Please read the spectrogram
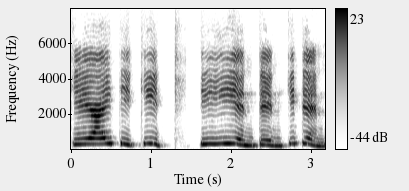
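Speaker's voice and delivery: "কে আই টি" stretched into "কিট", pause, "টি ই এন" into "টেন"; syllable by syllable. Shown as a demonstration. Teacher drilling pupils on "kitten" in parts, syllable by syllable. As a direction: chant "kitten" in two spelled chunks, then whole. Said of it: "এরকম syllable ভাগ ভাগ করে পড়বা".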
